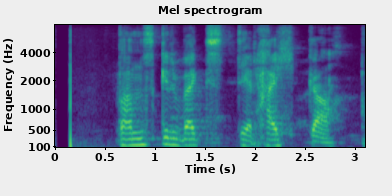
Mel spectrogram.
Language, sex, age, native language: Icelandic, male, 18-19, Icelandic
